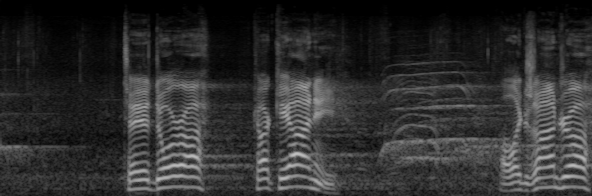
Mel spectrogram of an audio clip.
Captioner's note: cheers; cheers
